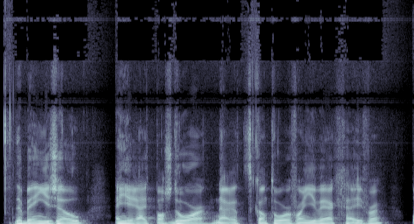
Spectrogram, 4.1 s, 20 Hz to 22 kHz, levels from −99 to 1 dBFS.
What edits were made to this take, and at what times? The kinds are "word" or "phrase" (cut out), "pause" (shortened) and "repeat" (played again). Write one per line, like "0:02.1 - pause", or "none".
none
